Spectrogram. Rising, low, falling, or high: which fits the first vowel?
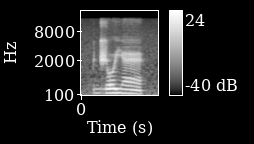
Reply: high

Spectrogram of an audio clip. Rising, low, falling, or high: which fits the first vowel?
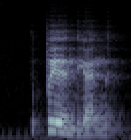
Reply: falling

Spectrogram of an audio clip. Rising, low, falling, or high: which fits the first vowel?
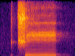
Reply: high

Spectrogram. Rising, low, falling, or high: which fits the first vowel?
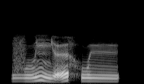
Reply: rising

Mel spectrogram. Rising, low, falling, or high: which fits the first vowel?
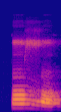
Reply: falling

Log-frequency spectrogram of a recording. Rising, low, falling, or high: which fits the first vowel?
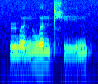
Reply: rising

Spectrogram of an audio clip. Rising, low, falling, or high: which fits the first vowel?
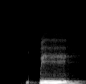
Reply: low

